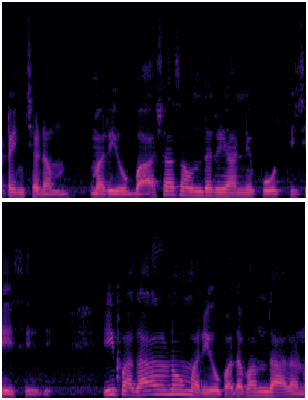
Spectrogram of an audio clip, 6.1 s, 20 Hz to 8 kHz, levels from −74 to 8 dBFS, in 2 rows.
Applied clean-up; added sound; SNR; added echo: none; none; none; none.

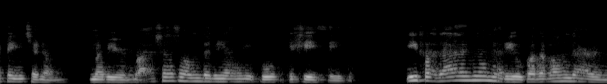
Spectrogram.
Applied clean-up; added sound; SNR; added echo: neural mask model DeepFilterNet 3.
